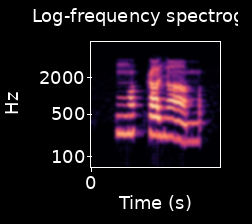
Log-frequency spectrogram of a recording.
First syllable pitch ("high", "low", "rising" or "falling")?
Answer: high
